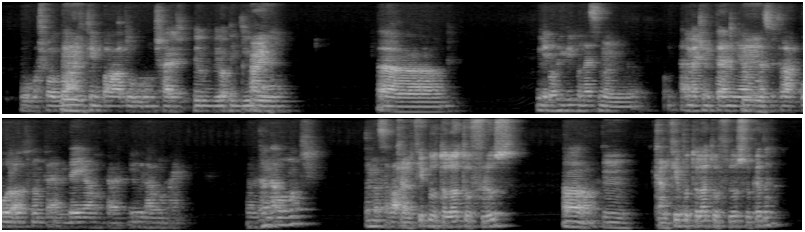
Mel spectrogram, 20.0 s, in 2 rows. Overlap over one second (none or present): none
